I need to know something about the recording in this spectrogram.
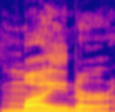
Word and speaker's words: minor: This word is pronounced minor, minor, minor, not minor, not minor. It's minor, minor.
